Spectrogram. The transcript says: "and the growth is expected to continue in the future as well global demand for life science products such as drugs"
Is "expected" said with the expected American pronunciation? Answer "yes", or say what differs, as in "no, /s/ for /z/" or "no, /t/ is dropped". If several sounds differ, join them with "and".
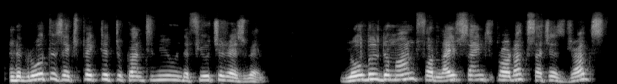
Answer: yes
